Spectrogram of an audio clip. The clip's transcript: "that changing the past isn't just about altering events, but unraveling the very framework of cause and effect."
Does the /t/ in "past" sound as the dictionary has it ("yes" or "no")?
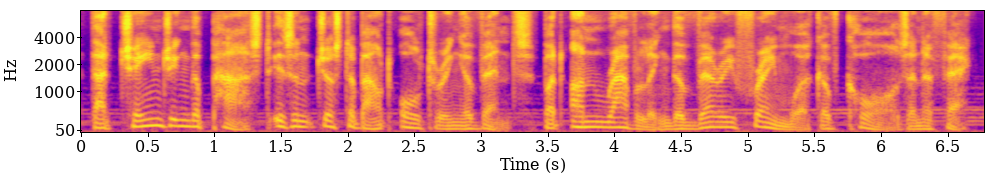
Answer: yes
